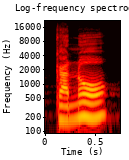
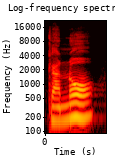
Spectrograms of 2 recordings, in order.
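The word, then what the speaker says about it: קנוא: de una palabra hebrea canó con acento en la o y con sed de casa canó que significa gran enojo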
